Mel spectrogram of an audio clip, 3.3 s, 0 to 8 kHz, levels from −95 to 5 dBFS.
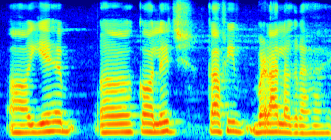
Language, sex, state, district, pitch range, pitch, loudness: Hindi, female, Rajasthan, Jaipur, 170-195 Hz, 180 Hz, -17 LUFS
